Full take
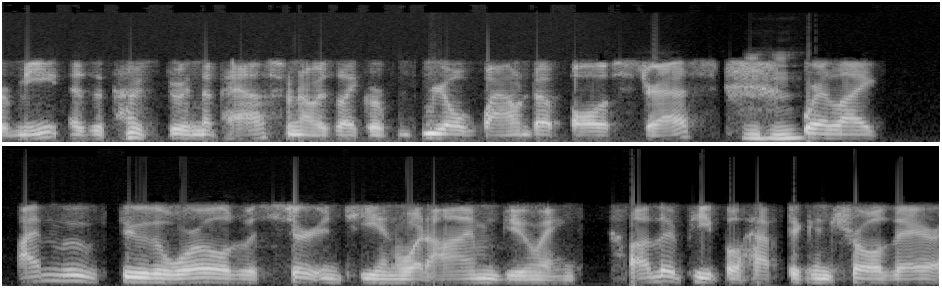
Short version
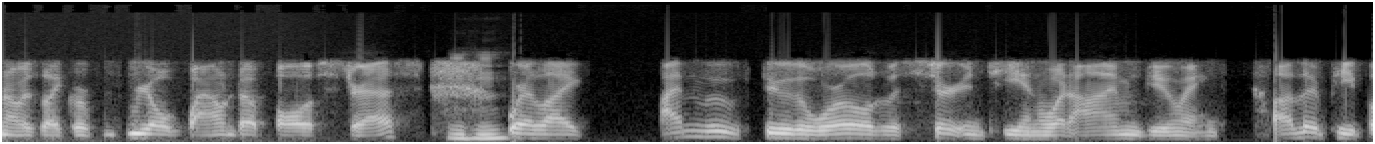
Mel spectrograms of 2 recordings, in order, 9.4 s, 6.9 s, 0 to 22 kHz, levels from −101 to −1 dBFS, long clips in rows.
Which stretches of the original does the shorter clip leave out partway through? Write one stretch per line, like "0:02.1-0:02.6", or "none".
none

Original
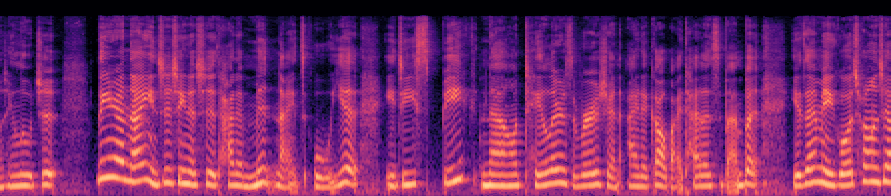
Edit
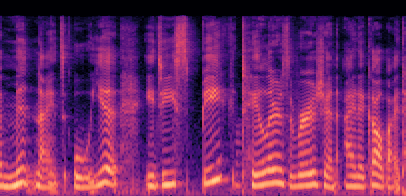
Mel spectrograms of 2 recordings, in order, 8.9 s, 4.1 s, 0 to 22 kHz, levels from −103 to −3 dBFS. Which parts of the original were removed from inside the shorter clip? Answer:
0:04.8-0:05.2

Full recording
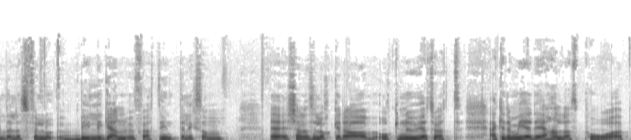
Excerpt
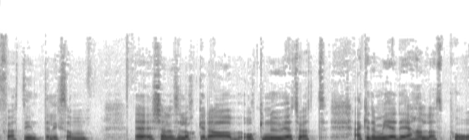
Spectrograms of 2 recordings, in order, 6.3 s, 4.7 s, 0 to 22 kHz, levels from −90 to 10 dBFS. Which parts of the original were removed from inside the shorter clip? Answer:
none

